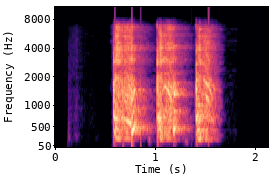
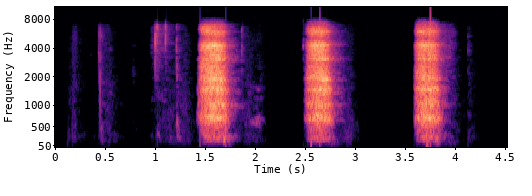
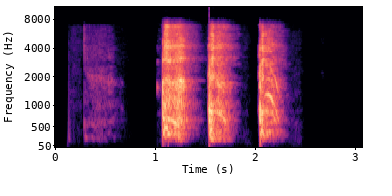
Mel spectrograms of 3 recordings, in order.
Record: {"cough_length": "2.1 s", "cough_amplitude": 30791, "cough_signal_mean_std_ratio": 0.46, "exhalation_length": "4.5 s", "exhalation_amplitude": 29138, "exhalation_signal_mean_std_ratio": 0.32, "three_cough_length": "3.1 s", "three_cough_amplitude": 32768, "three_cough_signal_mean_std_ratio": 0.35, "survey_phase": "alpha (2021-03-01 to 2021-08-12)", "age": "18-44", "gender": "Female", "wearing_mask": "No", "symptom_fatigue": true, "smoker_status": "Never smoked", "respiratory_condition_asthma": false, "respiratory_condition_other": false, "recruitment_source": "Test and Trace", "submission_delay": "1 day", "covid_test_result": "Positive", "covid_test_method": "RT-qPCR"}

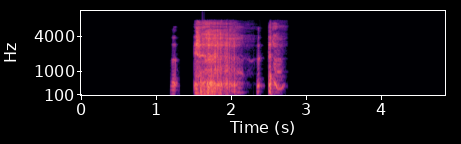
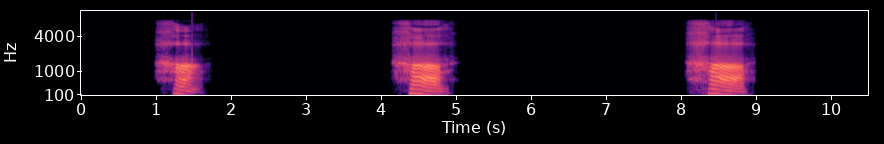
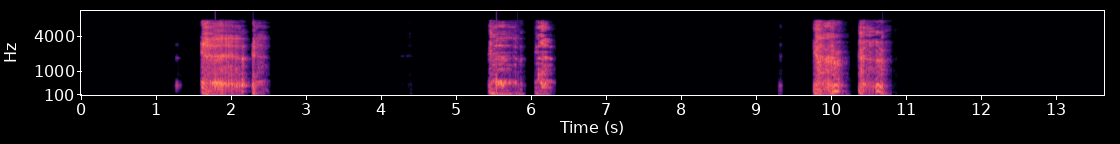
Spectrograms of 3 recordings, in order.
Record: {"cough_length": "4.9 s", "cough_amplitude": 31358, "cough_signal_mean_std_ratio": 0.31, "exhalation_length": "10.5 s", "exhalation_amplitude": 27808, "exhalation_signal_mean_std_ratio": 0.28, "three_cough_length": "13.7 s", "three_cough_amplitude": 31504, "three_cough_signal_mean_std_ratio": 0.29, "survey_phase": "beta (2021-08-13 to 2022-03-07)", "age": "65+", "gender": "Female", "wearing_mask": "No", "symptom_cough_any": true, "symptom_runny_or_blocked_nose": true, "symptom_sore_throat": true, "symptom_abdominal_pain": true, "symptom_fatigue": true, "symptom_fever_high_temperature": true, "symptom_headache": true, "symptom_onset": "3 days", "smoker_status": "Ex-smoker", "respiratory_condition_asthma": false, "respiratory_condition_other": false, "recruitment_source": "Test and Trace", "submission_delay": "1 day", "covid_test_result": "Positive", "covid_test_method": "RT-qPCR", "covid_ct_value": 18.7, "covid_ct_gene": "ORF1ab gene"}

